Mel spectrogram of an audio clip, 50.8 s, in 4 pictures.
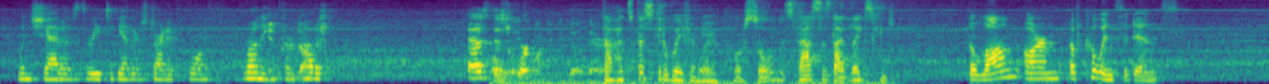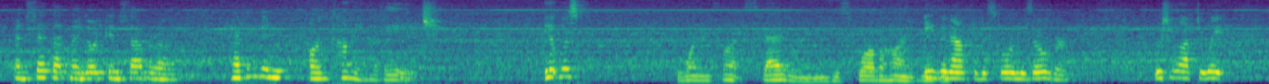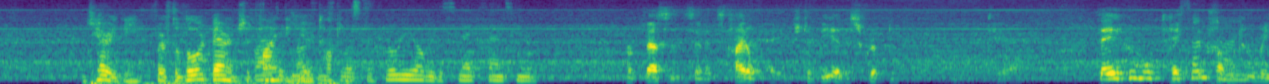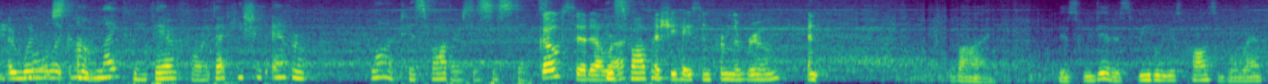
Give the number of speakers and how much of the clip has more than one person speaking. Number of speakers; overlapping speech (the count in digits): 9, about 15%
